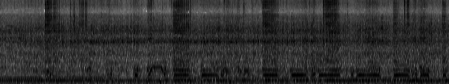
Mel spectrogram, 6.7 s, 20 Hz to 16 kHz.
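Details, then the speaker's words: Prusa i3 MK2 3D printer while printing: stepper whir in short bursts with faint scratching, creaking sound on every other downstroke, growing louder and more frequent over weeks; source unknown, bearings, extruder or belts suspected. "so you hear it like it doesn't matter sound any mic sound as it goes that way and on every other one it's making it so every downstroke here it makes that sound and I have no idea what it is"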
